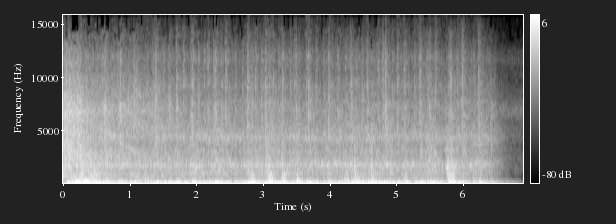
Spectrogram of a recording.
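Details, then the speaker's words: 1998 Jeep Wrangler with newly installed engine, still no oil pressure, timing possibly a little off: uneven, stumbling lumpy running that never settles then dies; rough running traced to a bad crankshaft position sensor. "Still got no oil pressure and it's running a little rough."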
